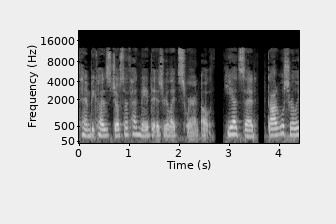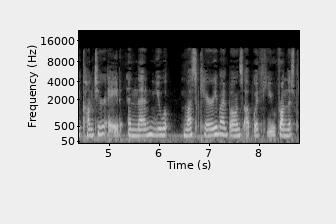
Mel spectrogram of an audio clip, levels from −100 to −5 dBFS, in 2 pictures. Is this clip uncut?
yes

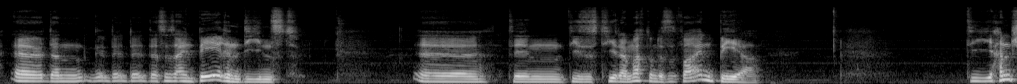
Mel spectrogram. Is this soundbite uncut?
yes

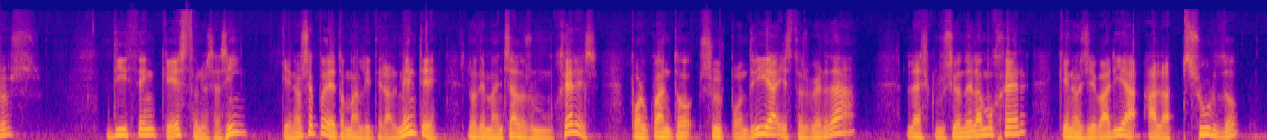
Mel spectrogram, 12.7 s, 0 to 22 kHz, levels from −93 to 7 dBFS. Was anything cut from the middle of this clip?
no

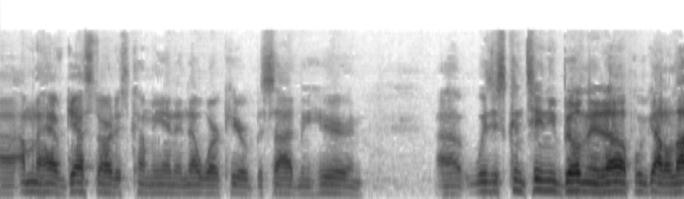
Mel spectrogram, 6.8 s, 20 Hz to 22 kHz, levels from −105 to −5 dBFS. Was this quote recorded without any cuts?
yes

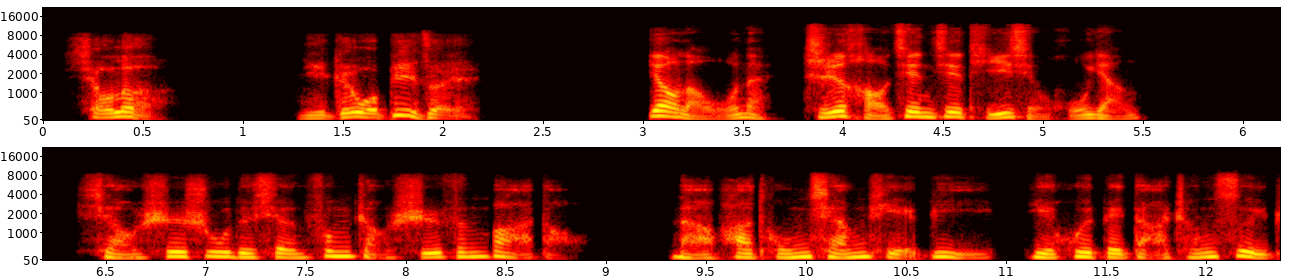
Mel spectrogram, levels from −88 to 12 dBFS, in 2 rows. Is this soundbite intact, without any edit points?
no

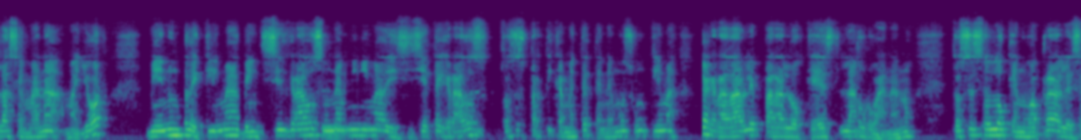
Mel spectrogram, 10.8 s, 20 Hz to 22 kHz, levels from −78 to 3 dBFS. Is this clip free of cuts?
no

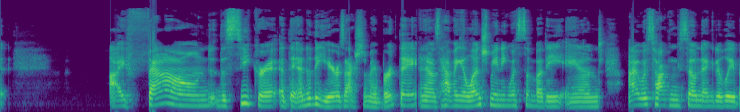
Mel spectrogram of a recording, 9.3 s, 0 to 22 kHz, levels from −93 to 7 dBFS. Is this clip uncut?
yes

